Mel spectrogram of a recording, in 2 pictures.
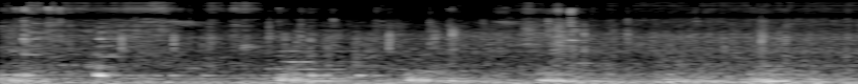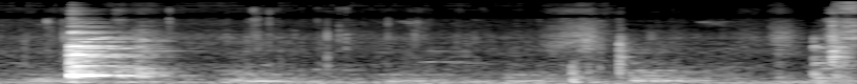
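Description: Rice being sautéed in ghee in a pan for biryani produces a faint, soft crackling sizzle, with one brief louder scrape of stirring around the middle.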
